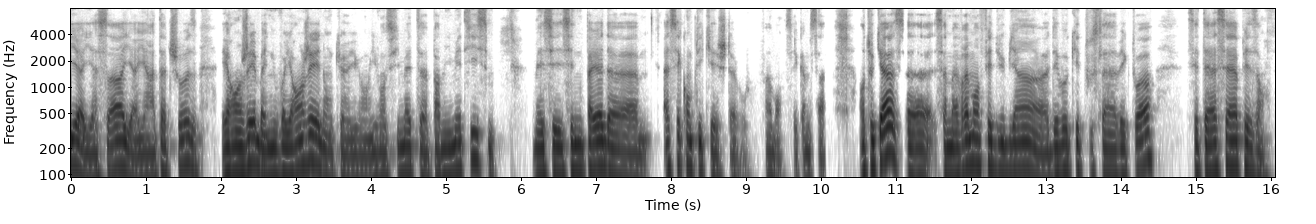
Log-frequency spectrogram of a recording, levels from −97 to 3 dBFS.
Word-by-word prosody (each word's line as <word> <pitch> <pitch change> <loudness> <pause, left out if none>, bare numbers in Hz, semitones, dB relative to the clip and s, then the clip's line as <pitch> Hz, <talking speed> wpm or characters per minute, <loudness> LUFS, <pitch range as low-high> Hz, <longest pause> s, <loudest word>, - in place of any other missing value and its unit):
y 125 - +4
a 95 - +3
il 85 - -1
y - - -2
a 85 - -2
ça, 110 +9 +1
il - - +3
y - - 0
a 80 - -2
il - - -1
y - - -2
a 85 - -2
un 85 - -2
tas 100 +4 -2
de - - -11
choses 125 +1 -1 0.3
et 100 - +2
ranger 105 +6 +4
ben 115 -5 +3
ils 95 - +2
nous 100 0 +3
voient 100 +1 +2
ranger 130 +4 +3
donc, 90 -4 -4
heu, 85 -1 -3
ils 85 - -3
vont 85 0 -4
ils 85 +1 -1
vont 90 0 -2
s'y 90 +3 -9
mettre, 105 -1 -1
heu, 90 - -1
par 90 +2 -4
mimétisme. 115 +9 -1 0.5
Mais 100 0 +2
c'est 105 +1 +1
c'est 105 +3 -1
une 110 -1 +3
période, 120 +1 +4
hem, 90 -4 -1 0.2
assez 115 +3 -3
compliquée, 115 -8 -2
je 85 0 -9
t'avoue. 75 -2 -11 0.2
Enfin 90 - -6
bon, 80 -3 -8
c'est 75 +3 -16
comme 90 +1 -6
ça. 85 - -10 0.5
En 105 - -1
tout 120 +3 +2
cas, 160 +7 +7
ça 105 - -3 0.3
ça 105 - -4
m'a 100 -1 +3
vraiment 125 +4 +3
fait 125 -1 +1
du 115 0 0
bien, 110 -5 +1
heu, - - -2
d'évoquer 110 +2 0
tout 100 - -14
cela 100 0 -3
avec 95 -1 -2
toi, 140 +7 +1 0.4
c'était 110 +1 -1
assez 110 +3 +1
apaisant. 115 -8 +1
105 Hz, 255 wpm, -19 LUFS, 90-115 Hz, 0.5 s, cas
